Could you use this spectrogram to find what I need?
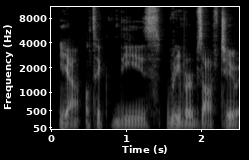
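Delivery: normal talking voice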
